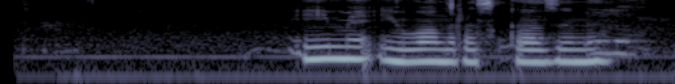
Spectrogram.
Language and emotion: Russian, neutral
